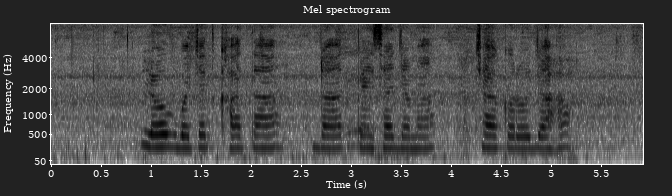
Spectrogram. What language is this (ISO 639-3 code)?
mag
